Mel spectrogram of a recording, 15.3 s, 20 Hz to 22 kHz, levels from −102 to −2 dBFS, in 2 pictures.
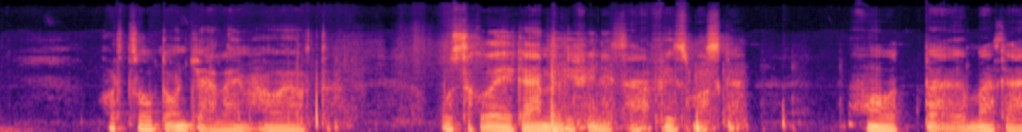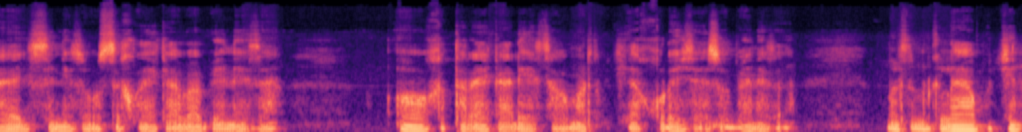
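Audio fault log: No technical fault can be heard anywhere in the speech signal.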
